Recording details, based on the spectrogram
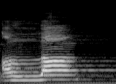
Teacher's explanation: you twist your tongue when you say the la. So it's not with the tip of your tongue, you twist it and say more behind your teeth and you say la.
